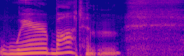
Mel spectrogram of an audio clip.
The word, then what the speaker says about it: verbatim: then we shouldn't be talking about quoting somebody verbatim because in Latin it's where bottom and uh we shouldn't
